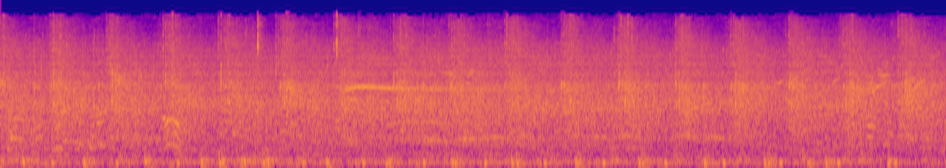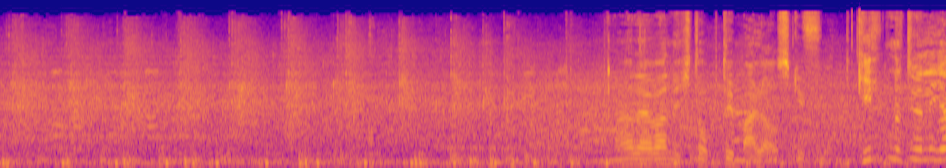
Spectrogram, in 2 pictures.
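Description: Drums beat in a steady, fast rhythm among the crowd.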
